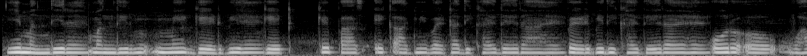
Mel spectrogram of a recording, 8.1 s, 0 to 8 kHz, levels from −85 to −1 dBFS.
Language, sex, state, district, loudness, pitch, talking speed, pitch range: Hindi, female, Maharashtra, Solapur, -25 LUFS, 205 Hz, 200 wpm, 195-210 Hz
